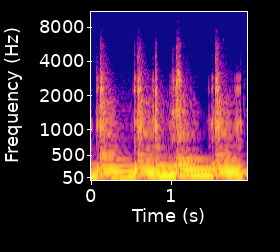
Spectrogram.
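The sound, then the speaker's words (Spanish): Loud, gritty distorted electric guitar chords chug over a heavy bass line, with repeated strummed attacks roughly every half second and no voices. “Pero yo creo que es la ah. guitarra más bien la que se escucha más distorsionada.”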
